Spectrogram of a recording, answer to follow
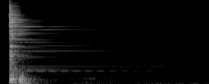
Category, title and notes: Sound effects > Other mechanisms, engines, machines
Woodshop Foley-107
tools, bop, thud, sfx, shop, boom, little, wood, sound, pop, bam, foley, perc, strike, metal, oneshot, crackle, knock, tink, fx, percussion, bang, rustle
